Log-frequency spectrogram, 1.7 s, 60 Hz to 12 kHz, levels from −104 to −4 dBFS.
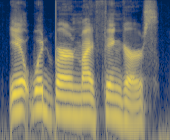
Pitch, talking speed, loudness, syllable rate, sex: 150 Hz, 175 wpm, -17 LUFS, 4.2 syllables/s, female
